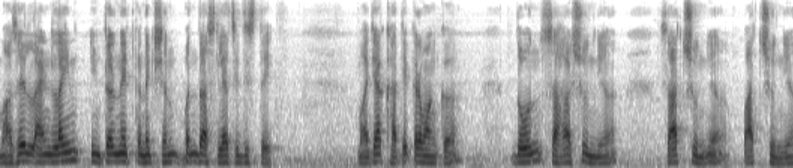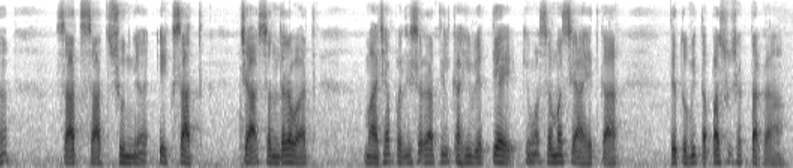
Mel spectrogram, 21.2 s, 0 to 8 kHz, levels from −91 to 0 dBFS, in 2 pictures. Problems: background sounds at intervals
